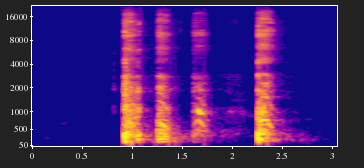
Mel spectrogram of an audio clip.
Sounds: Cough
